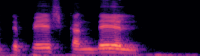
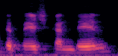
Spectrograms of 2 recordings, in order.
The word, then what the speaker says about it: Dipesh Kandel: Wicked I've just been informed that his name is depesh kandel so we have been saying his name wrong all along depesh kandel and you're right the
